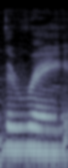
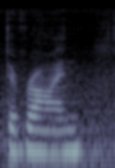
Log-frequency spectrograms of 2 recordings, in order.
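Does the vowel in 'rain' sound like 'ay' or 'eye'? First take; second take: ay; eye. First: The vowel is a plain 'ay' sound. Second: The vowel shifts toward an 'eye' sound. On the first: "instead of uh, the rain" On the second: "the E becomes that I"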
